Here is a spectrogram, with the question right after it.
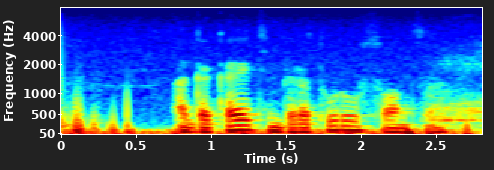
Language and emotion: Russian, neutral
